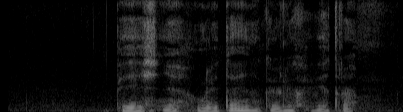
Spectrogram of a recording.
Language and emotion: Russian, sad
